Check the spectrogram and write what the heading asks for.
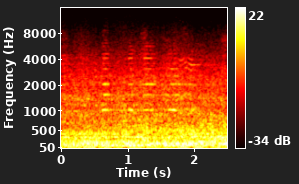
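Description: Loud, steady city street noise: traffic and a crowd's din on a wet downtown street at night, with no single sound standing out.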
